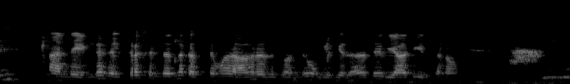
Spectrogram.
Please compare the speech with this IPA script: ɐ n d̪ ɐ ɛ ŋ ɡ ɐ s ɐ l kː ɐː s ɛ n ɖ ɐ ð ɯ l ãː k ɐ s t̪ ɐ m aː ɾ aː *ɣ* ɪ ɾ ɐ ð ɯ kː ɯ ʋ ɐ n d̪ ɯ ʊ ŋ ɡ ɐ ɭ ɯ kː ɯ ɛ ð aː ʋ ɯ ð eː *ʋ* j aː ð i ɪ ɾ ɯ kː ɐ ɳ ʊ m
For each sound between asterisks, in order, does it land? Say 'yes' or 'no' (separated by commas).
yes, yes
